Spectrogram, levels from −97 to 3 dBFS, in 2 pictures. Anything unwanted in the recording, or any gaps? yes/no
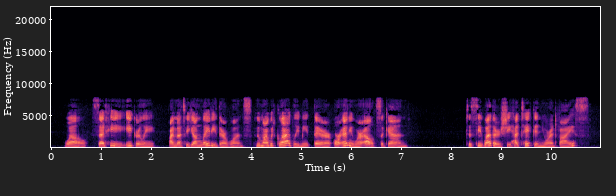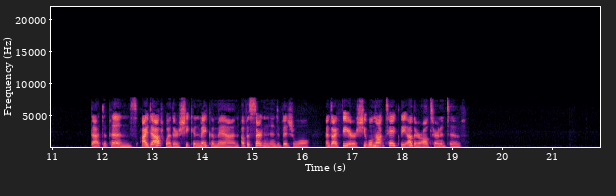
no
